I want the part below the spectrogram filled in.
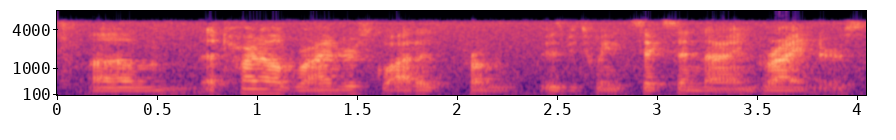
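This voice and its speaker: A fairly slow delivery amid noticeable background noise and audible room echo. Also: man. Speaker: hobbyist video blogger. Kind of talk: casual vlog explanation. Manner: hesitant, many fillers.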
